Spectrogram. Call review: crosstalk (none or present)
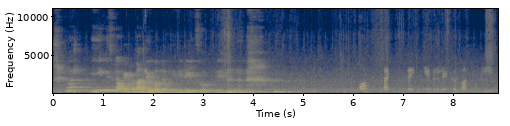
none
